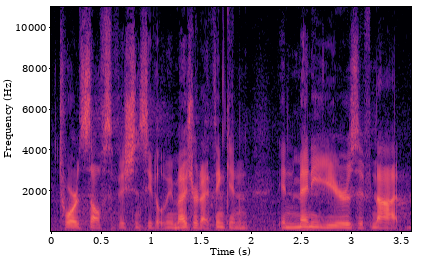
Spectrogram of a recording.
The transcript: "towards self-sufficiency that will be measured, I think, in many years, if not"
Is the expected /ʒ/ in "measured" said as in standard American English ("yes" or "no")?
yes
